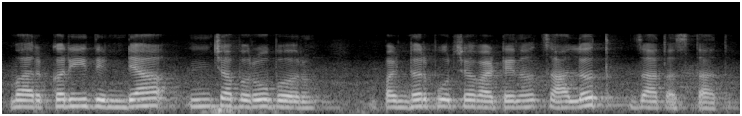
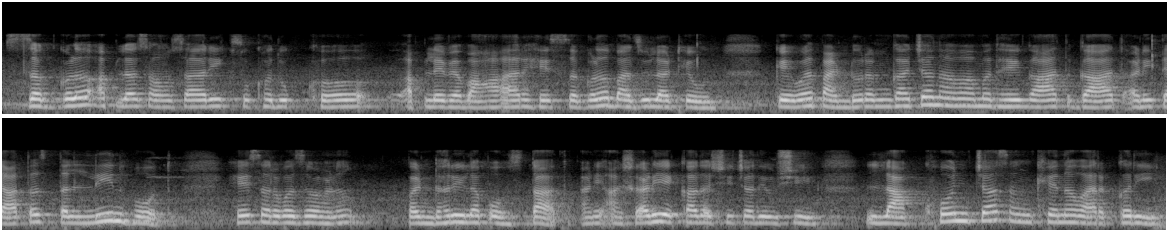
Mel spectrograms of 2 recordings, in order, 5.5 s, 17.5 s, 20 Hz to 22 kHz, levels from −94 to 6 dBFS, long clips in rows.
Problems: none marked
